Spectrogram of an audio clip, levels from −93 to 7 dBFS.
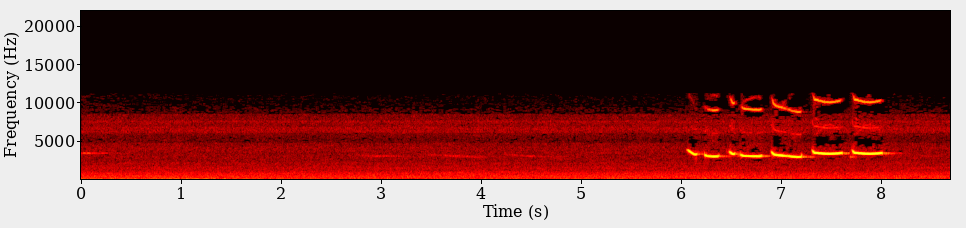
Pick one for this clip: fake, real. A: real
